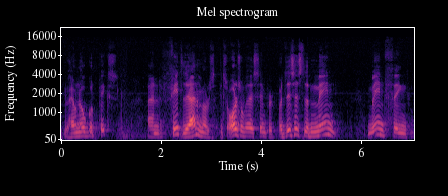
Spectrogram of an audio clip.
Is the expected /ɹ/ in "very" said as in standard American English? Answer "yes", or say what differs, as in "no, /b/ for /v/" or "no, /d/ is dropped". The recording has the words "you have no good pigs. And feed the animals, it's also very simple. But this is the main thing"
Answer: yes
